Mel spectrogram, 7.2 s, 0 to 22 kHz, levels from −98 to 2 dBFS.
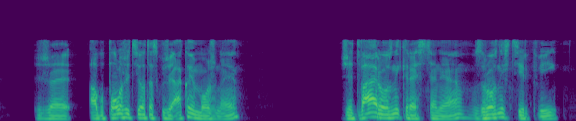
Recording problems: high frequencies cut off; noticeable; nothing above 5.5 kHz

